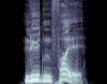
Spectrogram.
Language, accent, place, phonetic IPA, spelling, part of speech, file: German, Germany, Berlin, [ˌlyːdn̩ ˈfɔl], lüden voll, verb, De-lüden voll.ogg
- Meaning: first/third-person plural subjunctive II of vollladen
